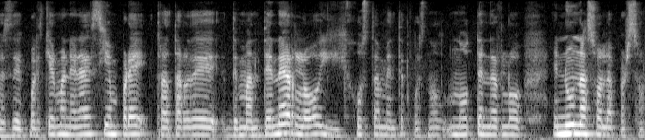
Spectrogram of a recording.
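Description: The woman speaks with monotone, flat intonation. Her pace is moderate. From Mexico. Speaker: lawyer and co-host; co-host, lawyer. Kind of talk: casual talk show chat. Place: studio. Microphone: studio mic.

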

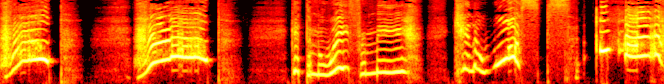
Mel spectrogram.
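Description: Shouting in a put-on character voice at an extremely high pitch, the speaker goes at a very slow pace with long, frequent pauses. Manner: screaming, frantic.

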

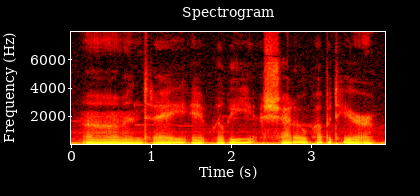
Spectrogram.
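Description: The voice is soft-spoken and somewhat breathy, with a dark, mellow tone and ordinary pitch variation. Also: man. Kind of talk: ASMR gaming commentary.

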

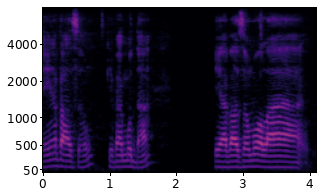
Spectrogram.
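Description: Against a quiet background, a man talks at a fairly slow pace in a dark, mellow tone, with fairly low pitch and fairly even intonation. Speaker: student tutor. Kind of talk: tutorial. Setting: recorded video with slides. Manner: casual.

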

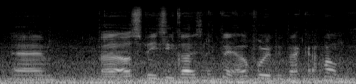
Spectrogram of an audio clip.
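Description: Loud background noise runs under a man's voice. He speaks at a moderate pace in a dry sound with no echo. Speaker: vlogger. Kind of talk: casual vlog chat. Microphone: phone near.

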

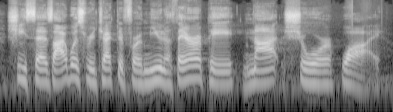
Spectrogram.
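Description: This woman's fairly low pitch has ordinary variation. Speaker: event host and moderator. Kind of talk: moderated panel discussion. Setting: virtual online event. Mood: warm, engaged, conversational. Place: studio.

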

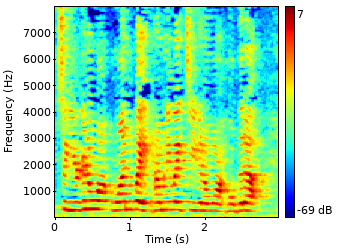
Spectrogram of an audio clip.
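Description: Her voice raised and projected, a high-pitched woman speaks in a monotone, flat intonation, with audible room echo. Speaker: fitness instructor. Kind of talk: live-streamed HIIT workout class with rhythmic rep cues and countdowns. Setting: video livestream on a social media group. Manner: encouraging, pushy motivator urging through the burn. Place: home room. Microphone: phone near.

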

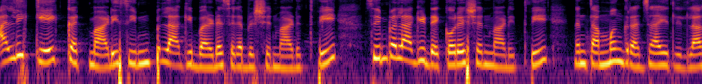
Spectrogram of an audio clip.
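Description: The speaker is a woman with an ordinary speaking voice. Her pitch is medium, with ordinary pitch variation. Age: 20s. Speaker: vlogger. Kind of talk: vlog narration.

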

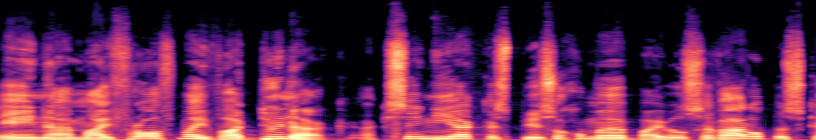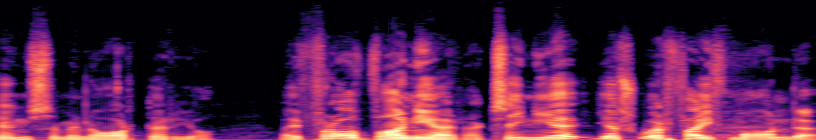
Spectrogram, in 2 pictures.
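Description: Speaking at a moderate pace with hardly any pauses, a man uses a high pitch and ordinary pitch variation. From South Africa. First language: Afrikaans. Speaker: seminar organizer and moderator. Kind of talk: speech introduction. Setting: stage with audience. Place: hall. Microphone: handheld.

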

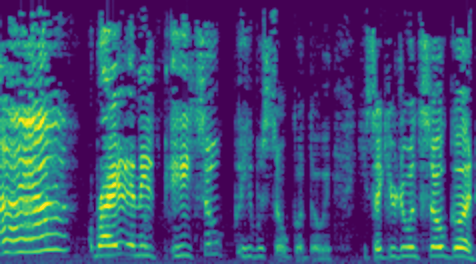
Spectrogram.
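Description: A woman speaks in an animated tone. Her intonation is lively. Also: dry sound with no echo. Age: 40s. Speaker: professional driver and vlogger; vlogger. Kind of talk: casual storytelling. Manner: animated, laughing often. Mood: humorous. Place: car. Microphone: phone near.

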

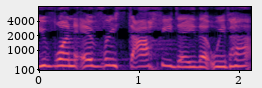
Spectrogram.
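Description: Her high voice moves at a moderate pace with ordinary pitch variation. This woman is heard against a quiet background. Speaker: pastor. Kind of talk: sermon. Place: stage. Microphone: handheld.

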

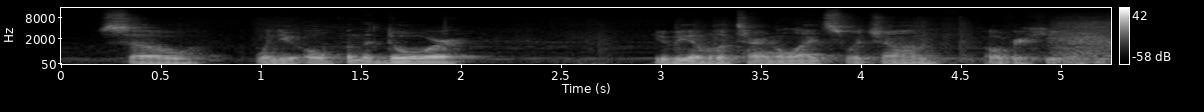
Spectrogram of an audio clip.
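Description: Faint music sits in the background while the speech moves at a moderate pace. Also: man. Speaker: DIY home repair creator. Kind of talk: tutorial. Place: bathroom. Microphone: phone near.

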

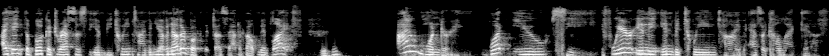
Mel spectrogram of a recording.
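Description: A somewhat breathy woman with fairly low pitch and very wide pitch swings. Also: moderate pace. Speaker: cultural analyst and interviewer. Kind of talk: interview.

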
